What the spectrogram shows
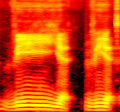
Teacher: you get a long I followed by a short I, and it's going to be joined with a slight y sound.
